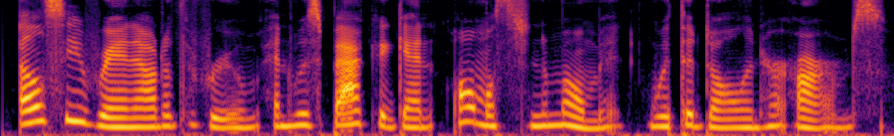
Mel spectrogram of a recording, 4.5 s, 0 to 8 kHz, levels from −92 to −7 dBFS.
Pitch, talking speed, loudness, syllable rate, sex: 225 Hz, 270 wpm, -22 LUFS, 5.9 syllables/s, female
